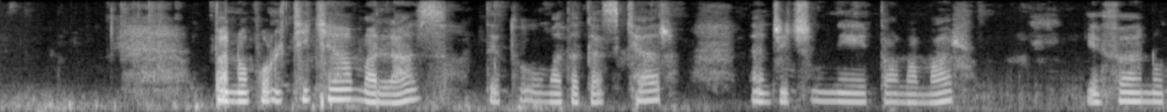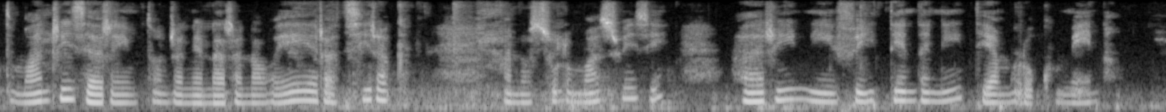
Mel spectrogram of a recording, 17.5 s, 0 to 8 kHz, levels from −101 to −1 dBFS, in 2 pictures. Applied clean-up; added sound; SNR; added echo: none; Thunder; 16 dB; none.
